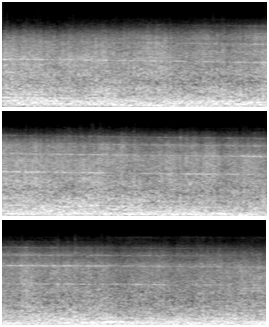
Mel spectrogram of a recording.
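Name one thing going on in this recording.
Jet engines whine with a high steady tone.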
